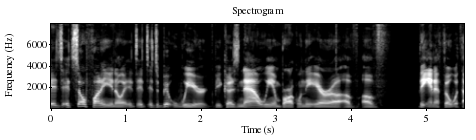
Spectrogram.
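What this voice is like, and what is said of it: Usual voice. Nothing is said of it.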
